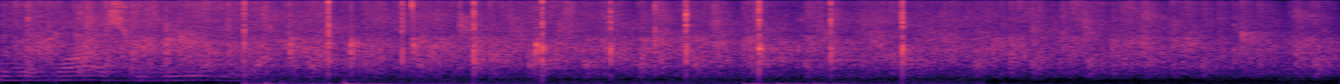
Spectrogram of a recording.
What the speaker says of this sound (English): I want to give you a round of applause for being here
